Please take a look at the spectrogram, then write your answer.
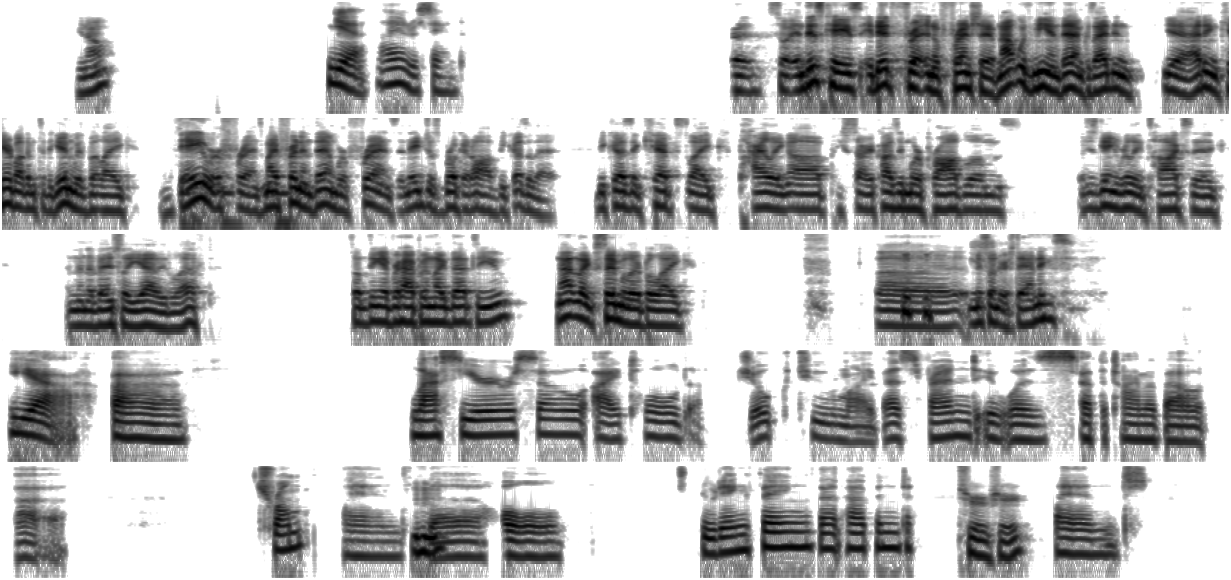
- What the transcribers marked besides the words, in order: tapping; other background noise; stressed: "they"; chuckle; other animal sound
- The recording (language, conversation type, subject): English, unstructured, What worries you most about losing a close friendship because of a misunderstanding?
- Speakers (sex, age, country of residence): male, 30-34, United States; male, 35-39, United States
